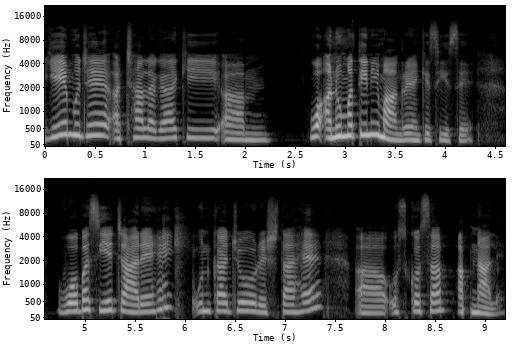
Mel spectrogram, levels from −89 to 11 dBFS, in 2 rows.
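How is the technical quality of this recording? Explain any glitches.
There is one glitch in this speech. From 5.69 to 6.09 s there is repeated packet loss, giving a robotic sound. Audio kept arriving late or not at all. Each hole was patched by stretching the previous sound, and the longest hole was 160 ms. About 60% of that stretch is filler, so the speech turns choppy there, with pieces missing.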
